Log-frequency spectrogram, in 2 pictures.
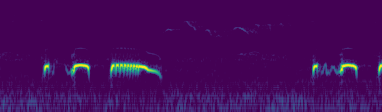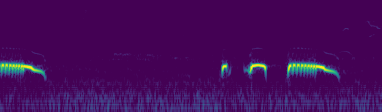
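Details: Liu tan style cooing by a spotted dove. Each phrase has two clipped hoots followed by a long, mellow, falling note, and three phrases come at an even pace of roughly three seconds. Distant small birds twitter faintly behind.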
